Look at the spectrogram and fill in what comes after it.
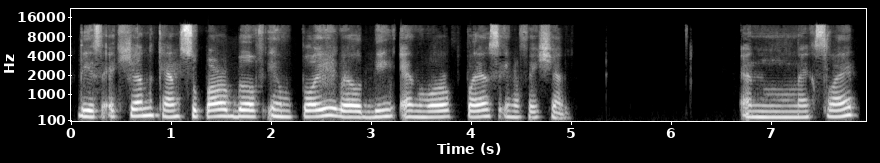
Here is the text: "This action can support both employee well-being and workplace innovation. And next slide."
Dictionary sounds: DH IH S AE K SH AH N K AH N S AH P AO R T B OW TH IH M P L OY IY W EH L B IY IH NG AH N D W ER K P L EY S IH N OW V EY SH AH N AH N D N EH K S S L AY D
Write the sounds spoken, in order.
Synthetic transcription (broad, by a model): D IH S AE K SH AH N K AH N S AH P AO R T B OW F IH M P L OY W EH L B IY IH NG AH N W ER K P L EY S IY N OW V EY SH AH N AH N N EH K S S L AY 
